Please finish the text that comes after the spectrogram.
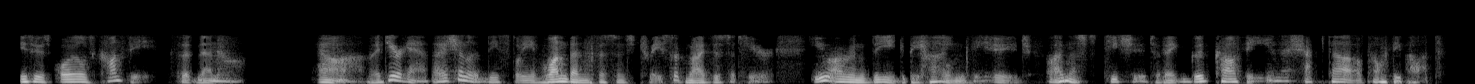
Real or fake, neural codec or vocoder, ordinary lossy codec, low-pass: fake; codec, 16 kHz, 0.5 kbps, X-Codec, HuBERT features, trained on general audio; AAC, 16 kbps; 7.2 kHz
